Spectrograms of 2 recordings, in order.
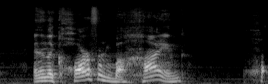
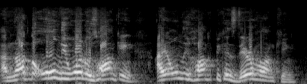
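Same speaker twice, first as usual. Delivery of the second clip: higher, louder retold comeback; heated, raised-voice protest; indignant retort; 8 semitones higher, 7 dB louder than usual. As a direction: argue back, retelling the row.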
